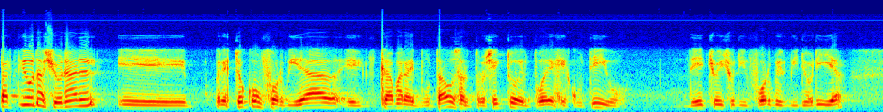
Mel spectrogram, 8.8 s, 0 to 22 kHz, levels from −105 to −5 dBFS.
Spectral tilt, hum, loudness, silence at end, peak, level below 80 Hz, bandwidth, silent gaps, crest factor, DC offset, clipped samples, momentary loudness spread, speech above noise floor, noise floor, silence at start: -6.5 dB/octave; none; -18 LUFS; 0 s; 0 dBFS; -70 dBFS; 6 kHz; none; 18 dB; under 0.1%; under 0.1%; 9 LU; 30 dB; -48 dBFS; 0 s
